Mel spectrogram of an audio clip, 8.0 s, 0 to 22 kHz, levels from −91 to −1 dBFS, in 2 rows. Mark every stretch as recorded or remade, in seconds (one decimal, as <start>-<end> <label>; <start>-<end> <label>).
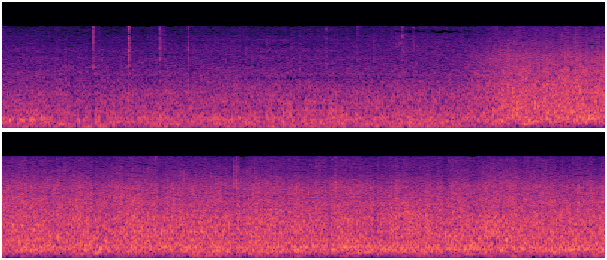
0.0-2.6 remade; 2.6-5.8 recorded; 5.8-6.9 remade; 6.9-8.0 recorded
